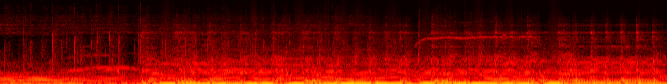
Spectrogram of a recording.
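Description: A rock band playing live, with electric guitar and bass. A held chord gives way, about two seconds in, to the full band playing louder over a heavy bass line, with a high held note sounding for over a second about five seconds in.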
